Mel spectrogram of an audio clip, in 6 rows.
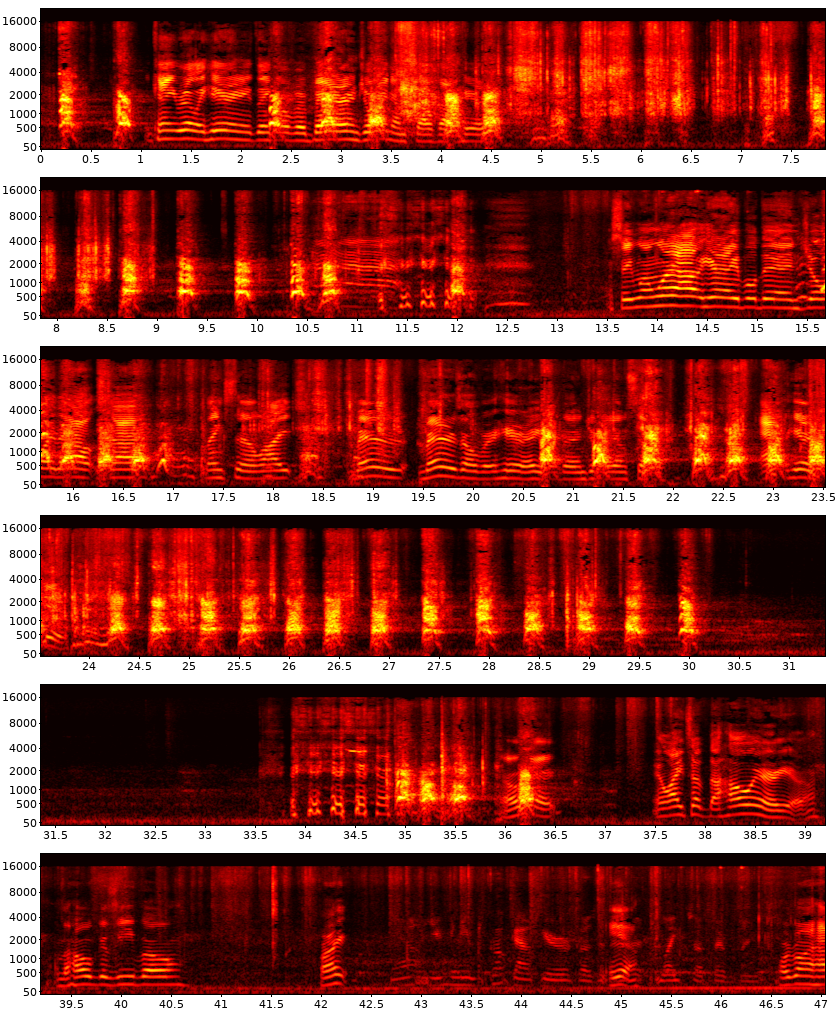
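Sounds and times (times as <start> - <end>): dog barking: 0.1 - 1.1, 2.3 - 5.3, 7.7 - 10.9, 11.9 - 12.3, 15.4 - 17.3, 20.6 - 31.3, 32.7 - 33.1, 34.7 - 37.2.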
